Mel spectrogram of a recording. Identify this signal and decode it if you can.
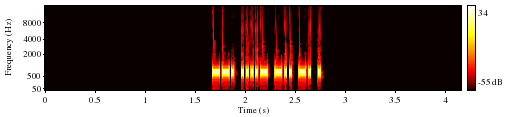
Morse code, heard as a keyed tone, about 50 wpm, 700 Hz. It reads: G4DNE
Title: DXCC-100 Call Signs - 5 Characters - Repeated 3x - 50wpm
